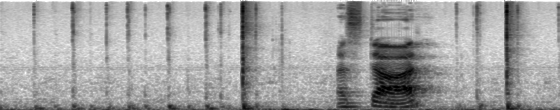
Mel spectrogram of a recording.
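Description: Fingers tap out an SQL command on a computer keyboard in quick irregular clicks, close and crisp, while someone speaks briefly in Hindi partway through.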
